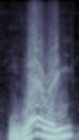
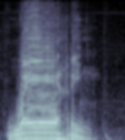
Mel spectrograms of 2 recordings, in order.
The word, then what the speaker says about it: Whering: Se llama wearing, pero se escribe W-H-E-R-I-N-G. wearing Yo tengo otra que se llama A Closet.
